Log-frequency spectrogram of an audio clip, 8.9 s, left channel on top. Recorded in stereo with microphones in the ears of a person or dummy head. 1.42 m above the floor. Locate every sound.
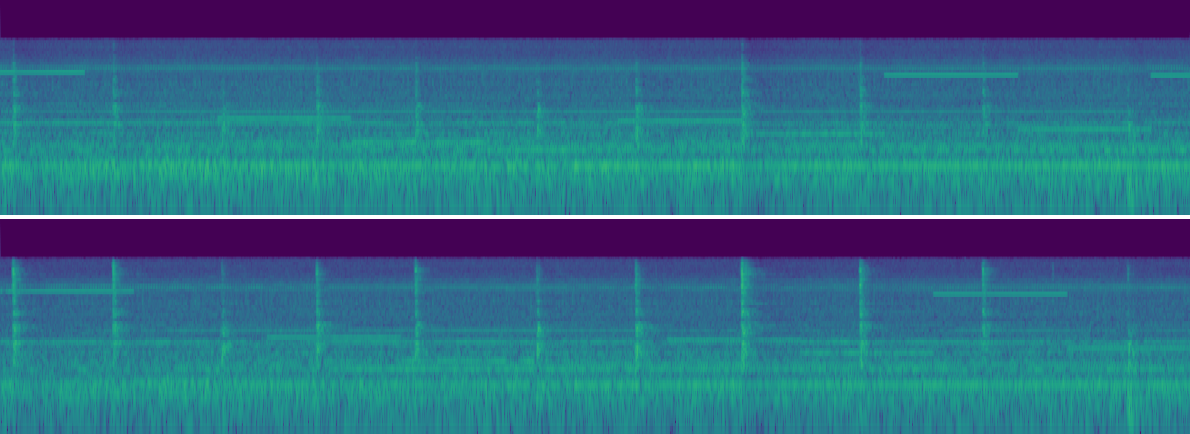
0.1 s tapping: 90° right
